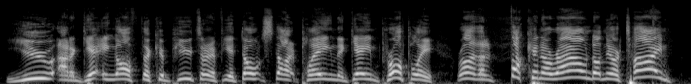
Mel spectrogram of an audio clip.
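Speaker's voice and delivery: booming, very loud yell. Speaker recalls their stepfather catching them on the computer as a kid: retelling a loud, booming voice. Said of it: "he says in a very loud, booming voice".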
